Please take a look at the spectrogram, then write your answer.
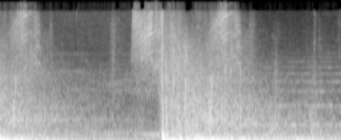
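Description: A Bombarda spell goes off in the Hogwarts Legacy video game: one sharp, heavy boom lands midway through, framed by magical whooshes and a steady ambient game backdrop.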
